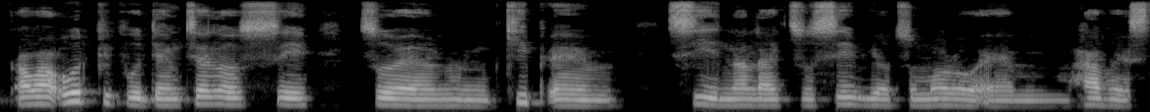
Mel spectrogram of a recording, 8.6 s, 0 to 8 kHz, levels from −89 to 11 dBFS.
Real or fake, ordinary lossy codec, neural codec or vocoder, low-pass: real; none; none; none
